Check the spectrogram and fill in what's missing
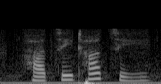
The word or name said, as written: hotsy-totsy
